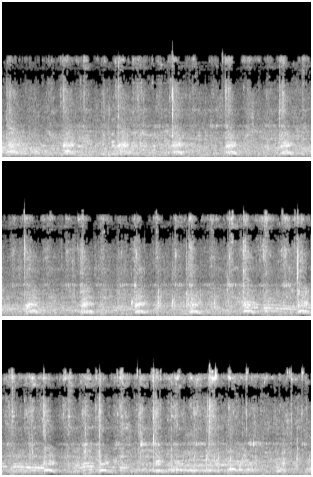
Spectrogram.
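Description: A drum beats a steady marching rhythm.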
